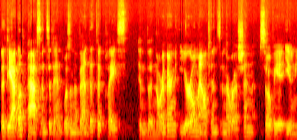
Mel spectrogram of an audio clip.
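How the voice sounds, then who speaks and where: A man with an American accent, medium in pitch, bright and sharp in tone, fairly quick in pace and fairly even in intonation. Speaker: podcast co-host. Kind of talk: scripted narration; casual chat. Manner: reading from notes.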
